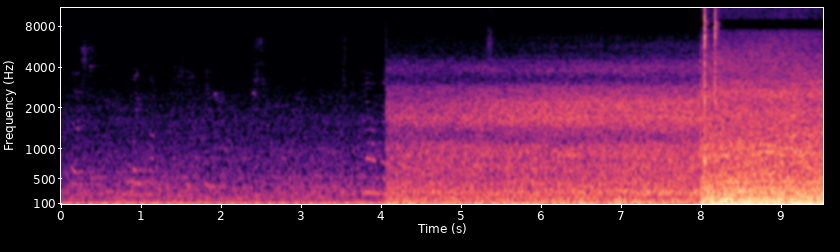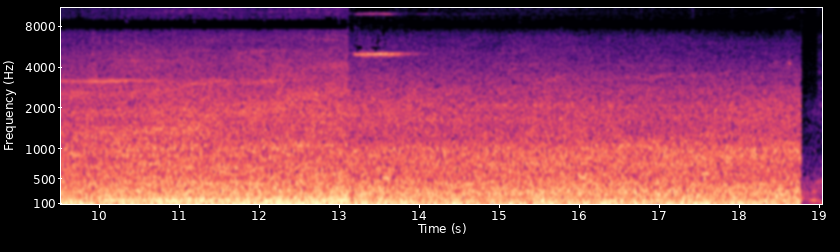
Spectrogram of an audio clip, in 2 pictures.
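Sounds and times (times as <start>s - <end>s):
traffic rumble of engines and tyres: 4.0s - 19.0s
sharp click: 8.0s - 8.4s.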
